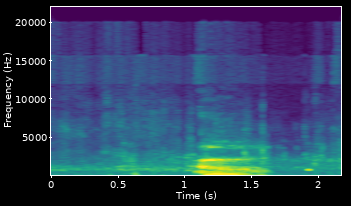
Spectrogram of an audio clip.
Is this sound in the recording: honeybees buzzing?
no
